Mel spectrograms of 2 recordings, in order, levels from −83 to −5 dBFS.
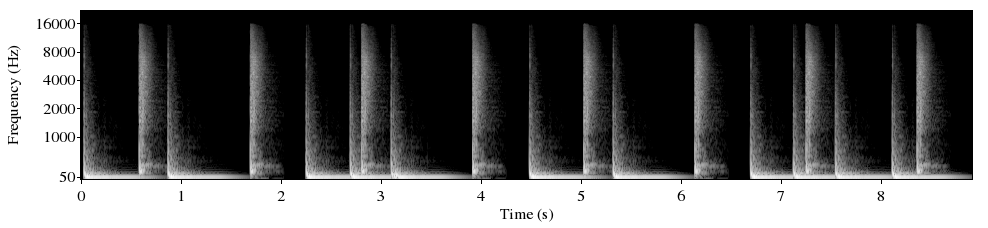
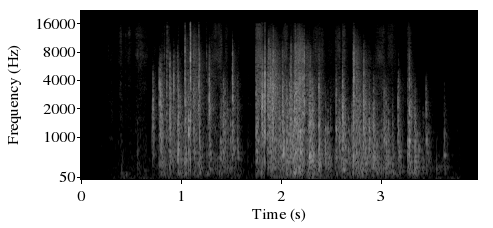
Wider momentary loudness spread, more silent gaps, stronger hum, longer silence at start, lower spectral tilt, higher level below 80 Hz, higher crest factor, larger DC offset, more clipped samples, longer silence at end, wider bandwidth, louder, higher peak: about the same, 10 LU vs 11 LU; first, 2.03-2.24 s, 4.26-4.48 s, 6.48-6.69 s vs none; neither; second, 0 s vs 0.4 s; first, -5 dB/octave vs -0.5 dB/octave; first, -20 dBFS vs -74 dBFS; second, 14 dB vs 30 dB; first, 0.2% vs under 0.1%; neither; second, 0.1 s vs 0.3 s; second, 13.5 kHz vs 17 kHz; first, -21 LUFS vs -38 LUFS; first, -6 dBFS vs -12 dBFS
